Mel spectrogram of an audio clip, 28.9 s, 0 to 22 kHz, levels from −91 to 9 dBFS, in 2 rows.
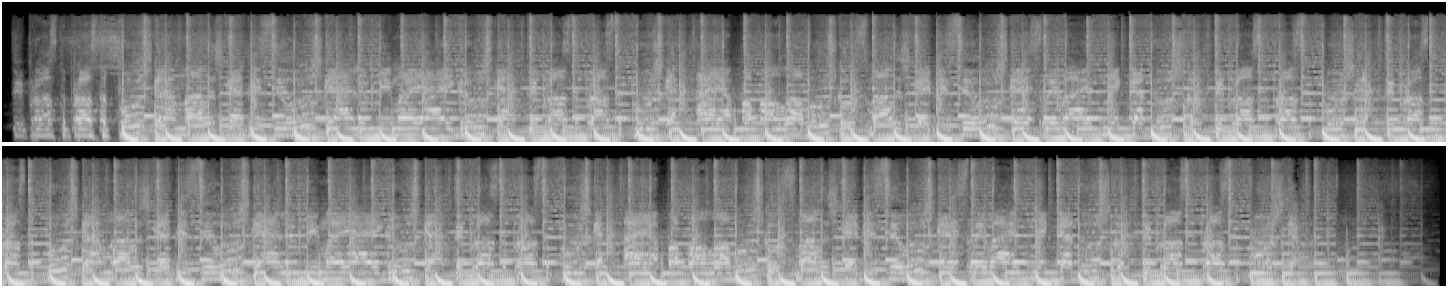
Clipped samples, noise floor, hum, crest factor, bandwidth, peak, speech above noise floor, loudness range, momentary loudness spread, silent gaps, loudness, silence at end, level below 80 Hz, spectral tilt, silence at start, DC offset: under 0.1%; -30 dBFS; none; 10 dB; 16 kHz; 0 dBFS; 20 dB; 0 LU; 2 LU; none; -11 LUFS; 0.2 s; -14 dBFS; -5 dB/octave; 0.1 s; under 0.1%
